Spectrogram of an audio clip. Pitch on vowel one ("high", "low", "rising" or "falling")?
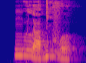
high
